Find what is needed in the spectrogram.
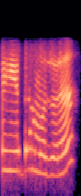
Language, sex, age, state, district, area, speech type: Kashmiri, female, 30-45, Jammu and Kashmir, Anantnag, rural, conversation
